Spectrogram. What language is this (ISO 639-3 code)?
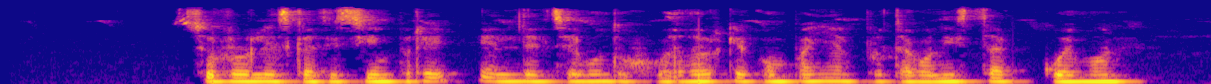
spa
